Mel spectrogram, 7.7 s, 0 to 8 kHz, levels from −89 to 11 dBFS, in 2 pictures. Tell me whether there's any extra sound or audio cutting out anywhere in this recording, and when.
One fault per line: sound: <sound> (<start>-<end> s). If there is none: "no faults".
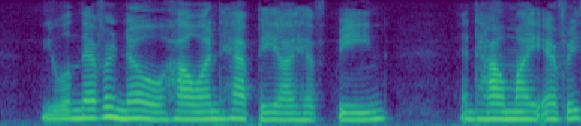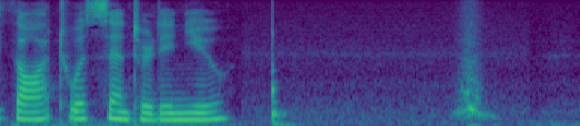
sound: thud (5.7-5.9 s)
sound: whoosh (6.9-7.2 s)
